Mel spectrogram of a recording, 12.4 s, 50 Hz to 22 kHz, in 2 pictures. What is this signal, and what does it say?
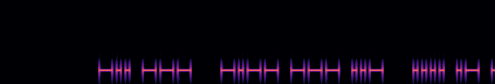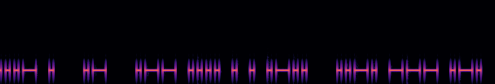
Morse code, heard as a keyed tone, about 21 wpm, 700 Hz. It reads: DO YOU HAVE A WHEEL FOR
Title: Sentences from Top 1000 Words - Review Part 3 - 22wpm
